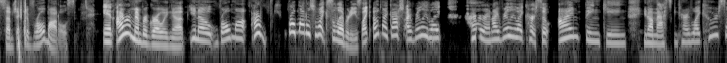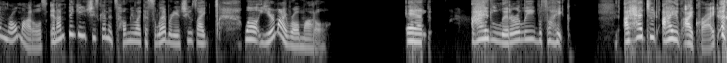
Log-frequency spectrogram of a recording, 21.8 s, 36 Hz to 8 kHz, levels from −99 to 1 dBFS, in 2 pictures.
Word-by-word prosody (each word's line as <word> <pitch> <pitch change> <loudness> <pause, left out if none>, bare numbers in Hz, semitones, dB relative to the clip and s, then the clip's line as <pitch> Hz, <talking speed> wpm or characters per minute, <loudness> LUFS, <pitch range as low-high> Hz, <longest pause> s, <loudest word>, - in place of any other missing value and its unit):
subject 160 -1 +2
of 170 -2 -9
role 180 +10 -2
models - - -2 0.4
and 230 -1 +8
I - - +10
remember 230 - +5
growing 170 -3 0
up, 155 +1 +2
you 305 - -2
know, 240 -6 -2
role 275 +4 -1
mo 315 -1 -6
our 290 - +1 0.2
role - - -2
models 460 -4 0
were, 400 - -6
like, 415 - +2
celebrities 170 - +1
like, 230 +2 +7
"Oh 365 - 0
my 405 - -2
gosh, 390 +2 -2
I 275 - +5
really 350 +7 -6
like 315 -1 -4 0.4
her 315 -3 -2
and 250 +2 -6
I 275 - -1
really 345 +4 -4
like 310 -3 -4
her." 270 - 0
So 245 -2 +1 0.2
I'm 330 +6 +1
thinking 210 -5 -9 0.3
You 215 - -6
know, 205 - +1
I'm 195 - -4
asking 185 +3 -3
her 220 -1 -6
like, 230 0 -6
"Who 355 +3 -12
are 405 - -9
some 350 -8 -7
role 255 +6 -7
models?" 140 +2 -8
And 235 +2 -2
I'm 315 +6 -6
thinking 415 -2 -7
she's 315 -2 -1
gonna 330 -4 -11
tell 215 - -9
me, 240 - -13
like, 230 -1 -9
a - - -12
celebrity 210 -1 -5
and 190 - -11
she 250 - -2
was 240 - -12
like, 200 -2 -5 0.6
"Well, 275 -3 -1
you're 235 - -4
my - - 0
role 155 -4 -6
model" 145 -2 -11 1.2
and 230 -2 +5 0.7
I 290 +2 +6
literally 250 +4 -3
was 245 0 -7
like, 225 -2 -6 0.8
I - - +9
had 345 0 +9
to 335 -1 +5
I 285 -1 +5
I 205 -2 +8
cried. 135 -3 -1
245 Hz, 210 wpm, -24 LUFS, 205-310 Hz, 1.2 s, I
